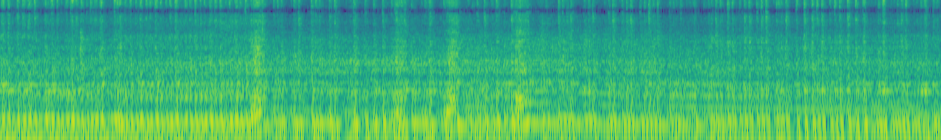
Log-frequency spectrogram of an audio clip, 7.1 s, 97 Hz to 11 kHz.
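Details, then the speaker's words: 2001 Yamaha Venture two-stroke snowmobile after cylinder repair and carb clean (main and pilot jets were plugged, likely leaned out); crisp revs climbing and dropping cleanly, smooth even firing, no bogging; running mint. "So yeah, in that video you saw that the Venture is running mint. It starts up great, and so that's all done."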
